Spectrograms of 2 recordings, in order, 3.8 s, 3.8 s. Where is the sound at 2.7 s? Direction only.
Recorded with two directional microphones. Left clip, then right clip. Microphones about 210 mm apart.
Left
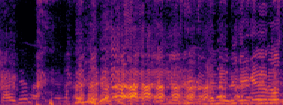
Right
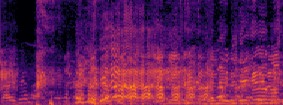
5° right (ahead or behind).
